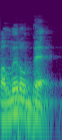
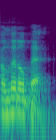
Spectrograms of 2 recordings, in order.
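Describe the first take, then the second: First: The vowel in 'bit' is a high 'ih'. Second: The vowel in 'bit' is lowered toward 'eh'. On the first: This is the intended form. "somebody will say" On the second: This is how younger speakers actually say it. "it'll come out as"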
